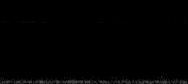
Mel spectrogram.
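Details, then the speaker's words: Compressed air leaking after pressure was brought up to 100; steady soft hiss over a low hum, still leaking after topping off. "Apparently, guys, everything around here is leaking. We were up to 100. Can you hear that?"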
